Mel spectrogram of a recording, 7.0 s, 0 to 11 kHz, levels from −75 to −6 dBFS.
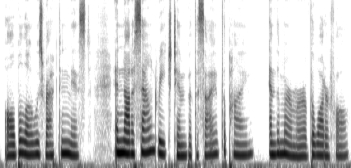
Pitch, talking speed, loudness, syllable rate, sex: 185 Hz, 205 wpm, -18 LUFS, 4.9 syllables/s, female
